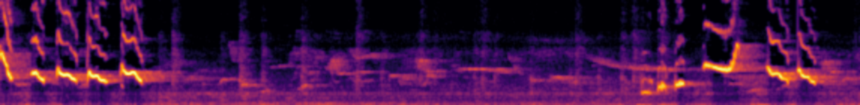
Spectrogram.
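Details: Oriental magpie-robin delivering fierce 'tembakan' phrases with a wide-open beak: four quick loud whistled notes, a long stretch of quiet twittering and soft trills, then a new burst of loud sliding whistles repeated several times.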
